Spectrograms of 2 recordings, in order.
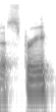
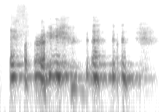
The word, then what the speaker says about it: Esprit: Everyone mispronounced it when I was there, but yeah, we just called it a spree. Esprit.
